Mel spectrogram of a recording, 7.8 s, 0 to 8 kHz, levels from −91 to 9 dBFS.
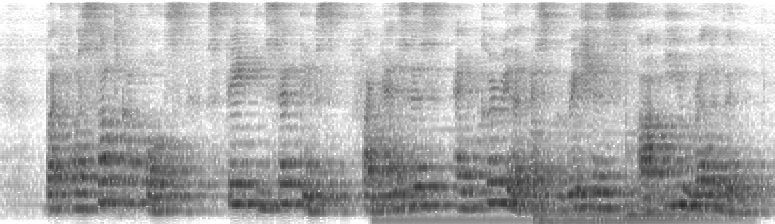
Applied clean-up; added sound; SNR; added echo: none; Piano; 15 dB; reverberation time 1.1 s.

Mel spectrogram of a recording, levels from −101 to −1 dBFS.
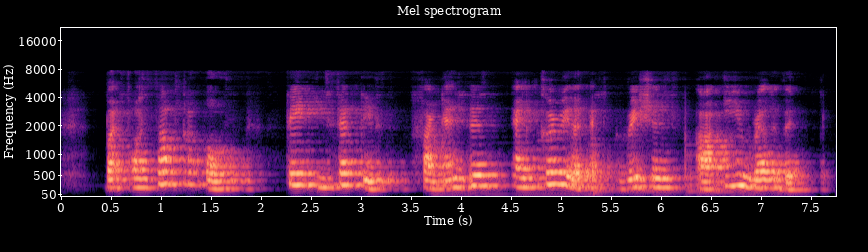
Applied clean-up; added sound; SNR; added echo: neural mask model DeepFilterNet 3.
